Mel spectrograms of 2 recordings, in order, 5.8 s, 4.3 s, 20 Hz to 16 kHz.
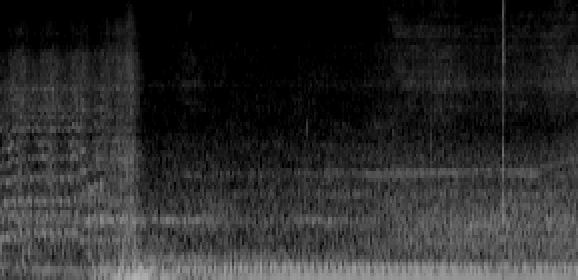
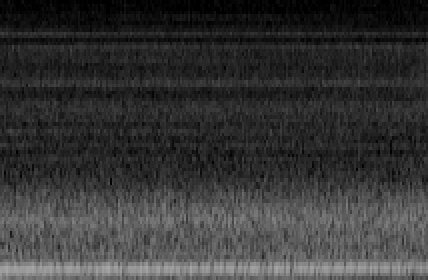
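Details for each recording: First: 1967 Ford Mustang carbureted engine after tune-up for dead miss, vacuum gauge and timing checked: brief rise then steady, even low rumble with no misses or knocks; smooth, normal running. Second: 1967 Mustang with a carburetted engine, hot idle during tuning with a vacuum gauge: a low, steady idle with a slightly sagging, unhappy note while the idle mixture screws are adjusted from a 1.5-turn base; rough idle from an incorrect mixture setting.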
